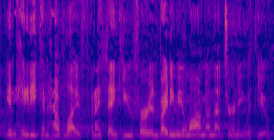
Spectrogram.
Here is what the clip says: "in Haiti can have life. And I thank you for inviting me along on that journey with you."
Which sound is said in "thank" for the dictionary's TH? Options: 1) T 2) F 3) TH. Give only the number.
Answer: 3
